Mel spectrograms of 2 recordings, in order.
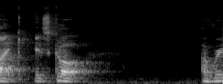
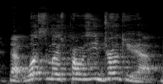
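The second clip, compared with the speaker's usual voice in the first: higher-pitched, quicker acted question; lively retake in a raised voice; eager mock questioning; 8 semitones higher, 4 dB louder than usual. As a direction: ask it high, without dragging it out. Restarts the acted question to scientists.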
